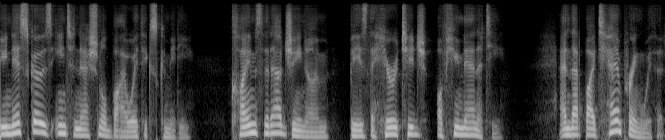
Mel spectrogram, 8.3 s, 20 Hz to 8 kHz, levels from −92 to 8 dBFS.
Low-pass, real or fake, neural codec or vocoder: 7.2 kHz; fake; codec, 16 kHz, about 1 kbps, DyCAST, with the encoder's durations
